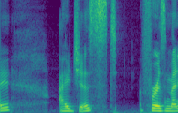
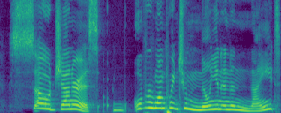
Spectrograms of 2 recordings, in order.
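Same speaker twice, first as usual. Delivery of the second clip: higher, slower amazement; excited gush; 10 semitones higher, 4 dB louder than usual. Real, not acted. Host amazed at the donors, excited and high. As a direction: marvel at it.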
